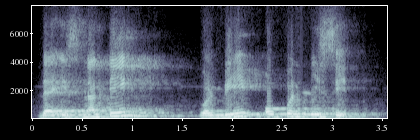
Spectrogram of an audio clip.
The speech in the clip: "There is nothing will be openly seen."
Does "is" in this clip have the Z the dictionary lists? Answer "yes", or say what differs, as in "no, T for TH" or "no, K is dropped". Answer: no, S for Z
